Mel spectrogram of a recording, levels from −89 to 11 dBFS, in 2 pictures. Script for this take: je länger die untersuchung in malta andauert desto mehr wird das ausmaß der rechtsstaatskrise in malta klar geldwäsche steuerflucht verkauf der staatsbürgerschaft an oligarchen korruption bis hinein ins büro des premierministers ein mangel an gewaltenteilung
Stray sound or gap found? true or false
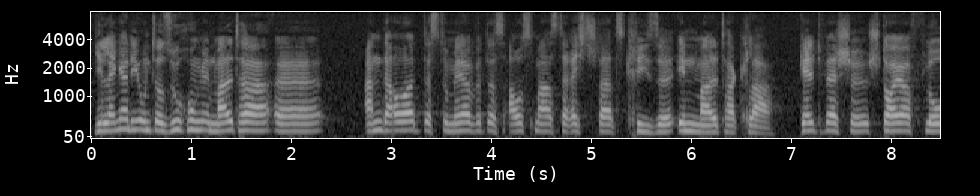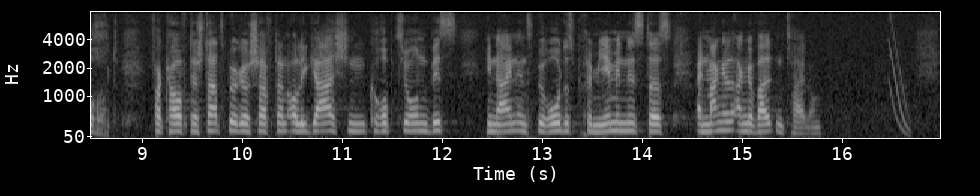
true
